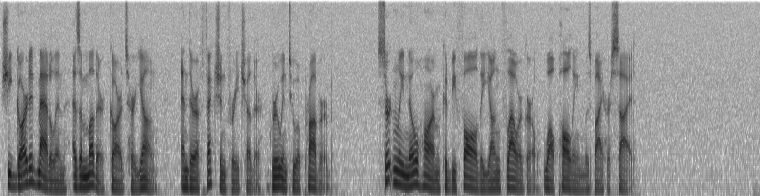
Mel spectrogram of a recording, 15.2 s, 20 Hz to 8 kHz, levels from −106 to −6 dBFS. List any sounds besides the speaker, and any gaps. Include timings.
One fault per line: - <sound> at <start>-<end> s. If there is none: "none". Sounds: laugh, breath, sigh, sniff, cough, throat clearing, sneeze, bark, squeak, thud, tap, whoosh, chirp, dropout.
none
